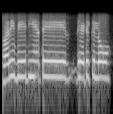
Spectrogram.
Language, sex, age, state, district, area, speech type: Sindhi, female, 30-45, Madhya Pradesh, Katni, urban, conversation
